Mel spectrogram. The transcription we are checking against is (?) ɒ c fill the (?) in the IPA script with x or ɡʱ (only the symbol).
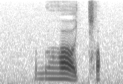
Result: ɡʱ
